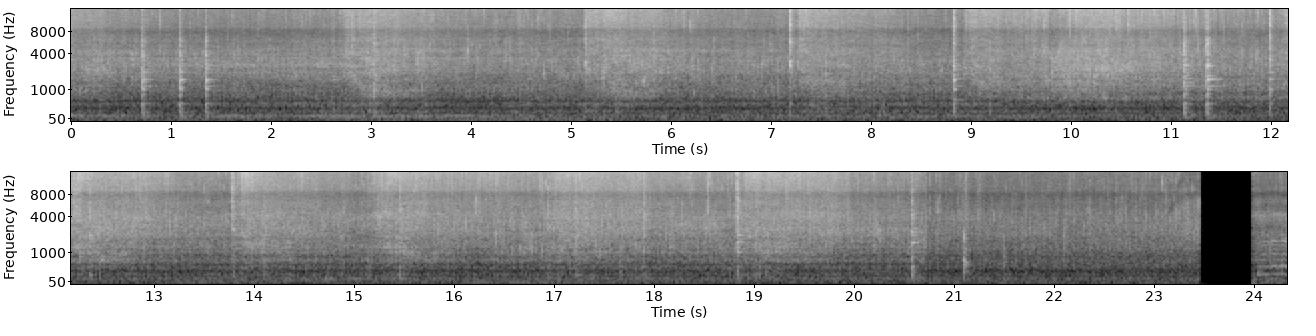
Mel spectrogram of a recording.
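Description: Meat sautéed and stirred in a pan for mutton and khichuri, a continuous close sizzle and fry with repeated spoon scrapes and stirs against the pan.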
